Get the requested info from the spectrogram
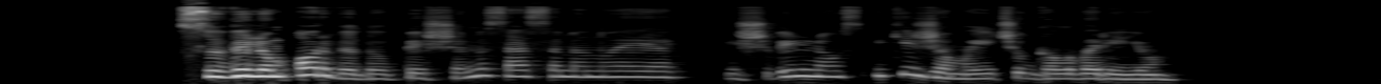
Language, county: Lithuanian, Vilnius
